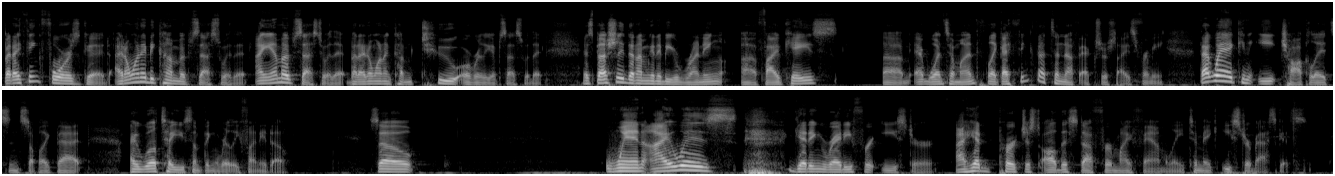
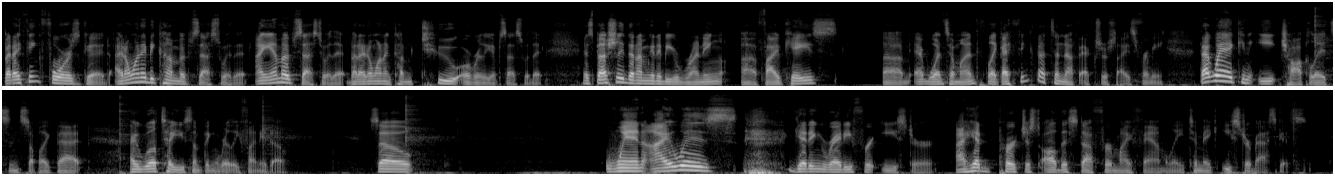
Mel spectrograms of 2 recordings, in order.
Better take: first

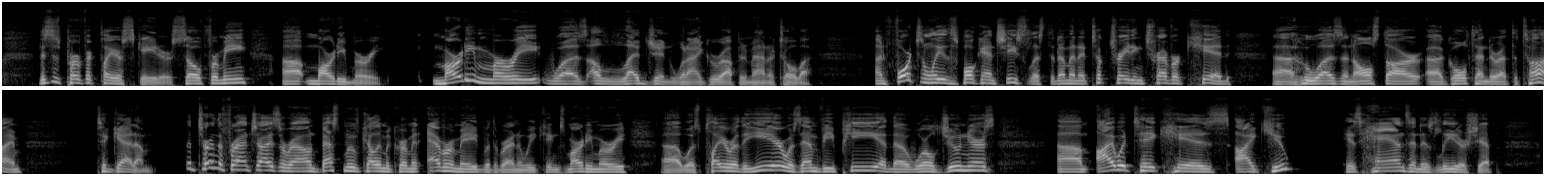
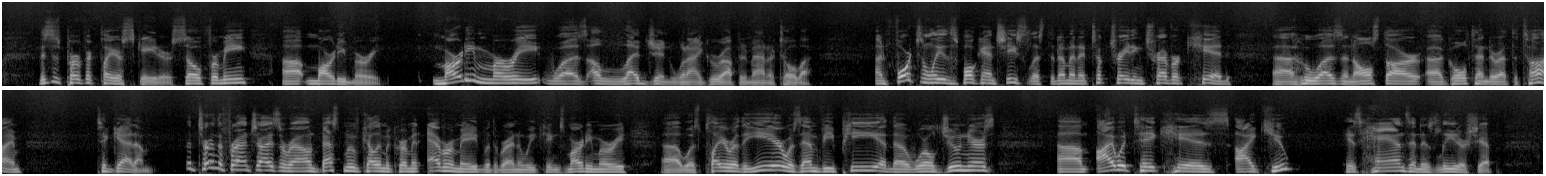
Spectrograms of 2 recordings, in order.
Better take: first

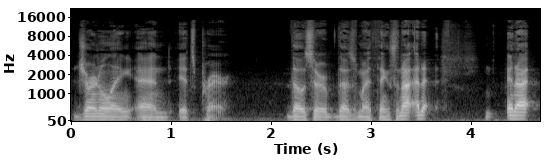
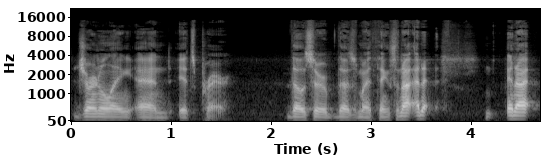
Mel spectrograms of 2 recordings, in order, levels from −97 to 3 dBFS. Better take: first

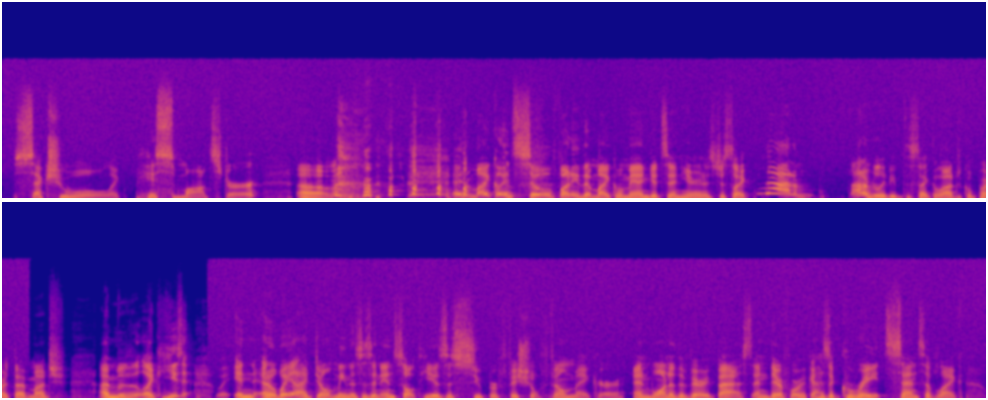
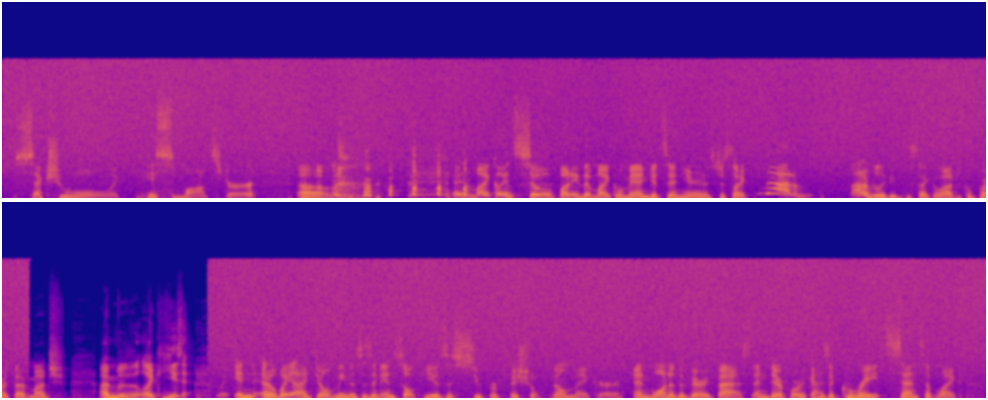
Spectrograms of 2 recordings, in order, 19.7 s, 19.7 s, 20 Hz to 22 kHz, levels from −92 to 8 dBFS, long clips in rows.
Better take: first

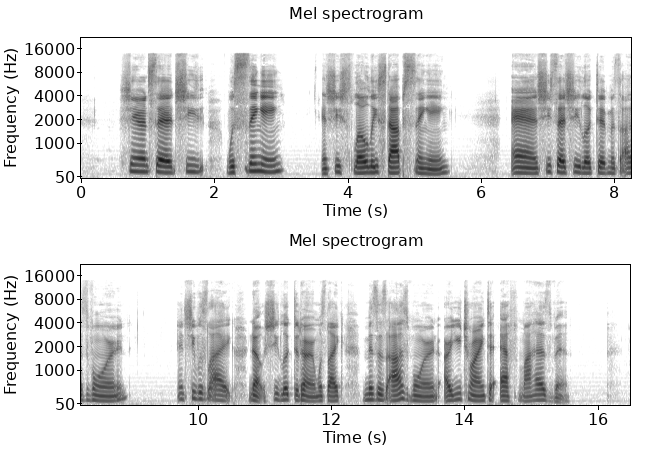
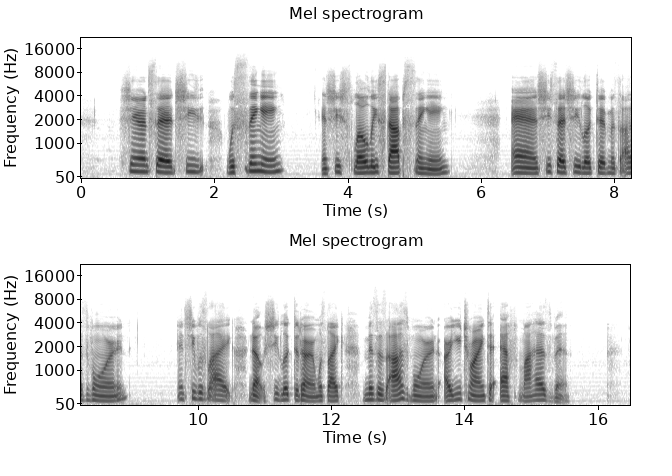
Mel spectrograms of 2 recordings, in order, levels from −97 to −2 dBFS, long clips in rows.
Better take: first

